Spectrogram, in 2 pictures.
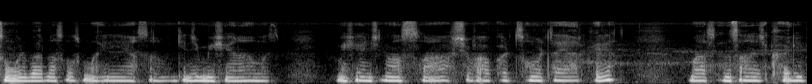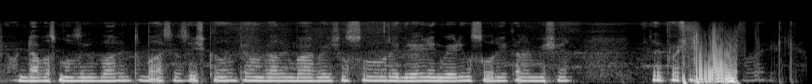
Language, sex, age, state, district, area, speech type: Kashmiri, male, 18-30, Jammu and Kashmir, Shopian, rural, spontaneous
